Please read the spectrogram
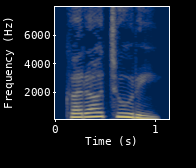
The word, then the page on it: ಕರ್ಚೂರ: kannada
